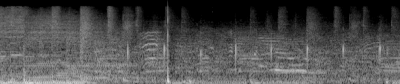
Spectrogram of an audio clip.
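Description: Background music with a steady beat that stops about a second in, giving way to live sound from a football pitch: players' voices calling out, and a single sharp knock about a second and a half in.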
